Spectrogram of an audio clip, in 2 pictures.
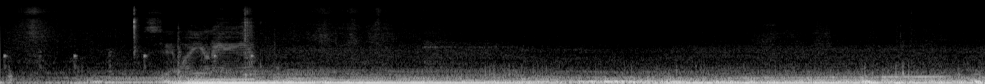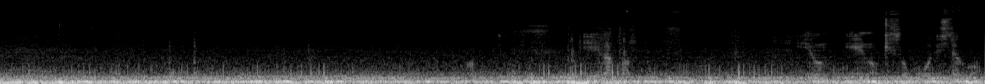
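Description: Car engine and road rumble heard from inside the cabin as the car pulls away and drives on: a low, steady rumble that comes in about two seconds in, with the engine note rising around the middle as it picks up speed.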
